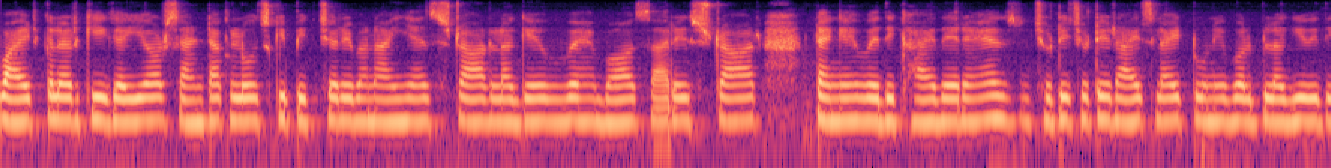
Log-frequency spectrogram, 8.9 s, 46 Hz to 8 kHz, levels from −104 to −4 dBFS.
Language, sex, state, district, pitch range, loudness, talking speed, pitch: Hindi, female, Odisha, Khordha, 195-200 Hz, -19 LUFS, 210 wpm, 195 Hz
